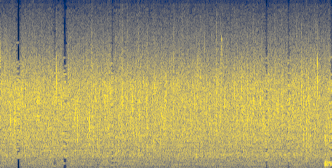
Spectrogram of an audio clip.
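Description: Onions salted and sautéing in a pan for a Marai Pirattel dish give off a steady, dense hiss and crackle, close and unbroken with a few faint clicks.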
